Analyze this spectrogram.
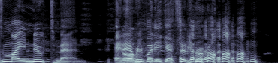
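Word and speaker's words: Minuteman: there's this character um the way his name is spelled is m-i-n-u-t-e-m-a-n so you read it and you see minute man right until you realize he has the power to shrink and his name is my newt man and everybody gets it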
